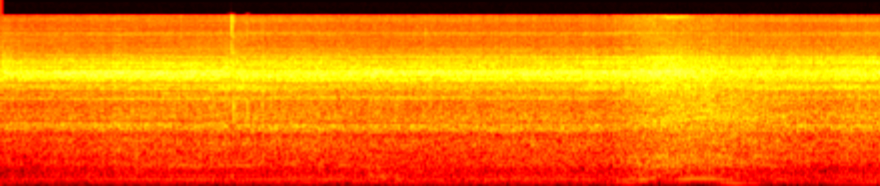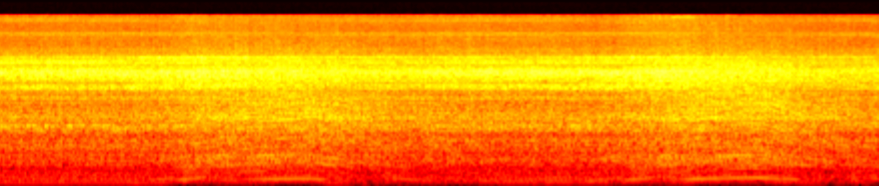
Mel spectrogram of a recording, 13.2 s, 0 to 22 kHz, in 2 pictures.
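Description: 2004 Chevrolet Impala's high-mileage V6 engine (about 229,000 miles) idling just after starting, revved three times: about five seconds in, again near nine seconds and near twelve, each time rising and falling back to idle.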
